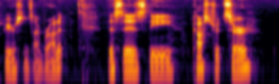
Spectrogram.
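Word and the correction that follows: Köstritzer: You have the umlauts of the O. – Kostritzer. – There you go.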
